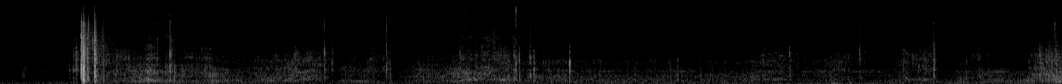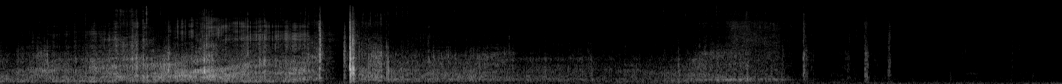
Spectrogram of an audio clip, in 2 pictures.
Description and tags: Skate on road 1
Long board stake, hard wheels. Recorded with a Rode NT4 on a SoundDevices 702
long-board, asphalt, skate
